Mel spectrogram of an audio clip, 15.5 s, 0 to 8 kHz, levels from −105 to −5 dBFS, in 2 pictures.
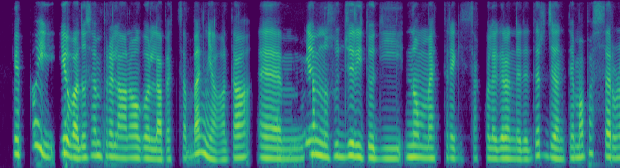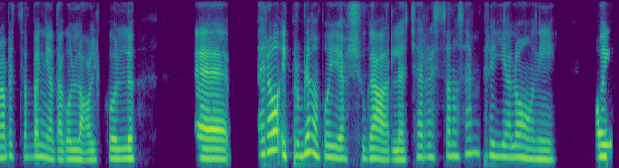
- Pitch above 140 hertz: Yes, high, 190 Hz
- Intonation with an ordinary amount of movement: Yes, average, 3.2 semitones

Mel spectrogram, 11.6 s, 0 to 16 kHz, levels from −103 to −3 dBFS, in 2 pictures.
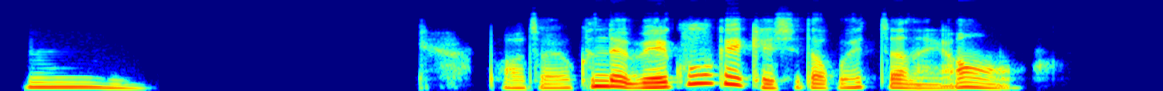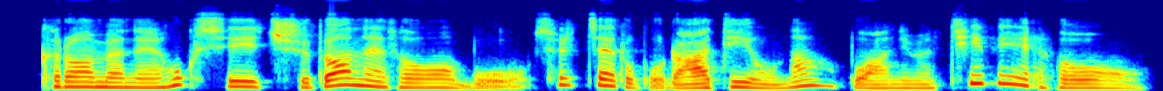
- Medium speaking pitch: Yes, medium, 180 Hz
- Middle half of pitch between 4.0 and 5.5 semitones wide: Yes, average, 5.2 semitones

